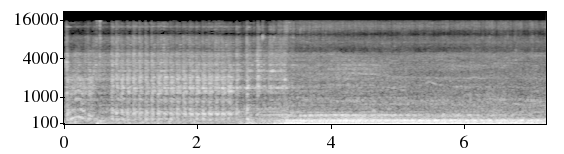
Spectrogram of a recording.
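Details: 1972 Monte Carlo with LS swap, after electrical and parts issues fixed: short crank, then V8 catches and settles into a deep, steady, even idle with no knocks or misses; healthy.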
